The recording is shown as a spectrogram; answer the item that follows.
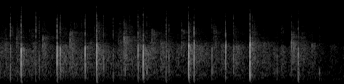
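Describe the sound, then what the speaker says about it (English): Audience applause at a museum evening event for authors, a modest, small-crowd round of individual claps heard distinctly, steady and fairly close for a few seconds. "So let's just give them a little round of applause."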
